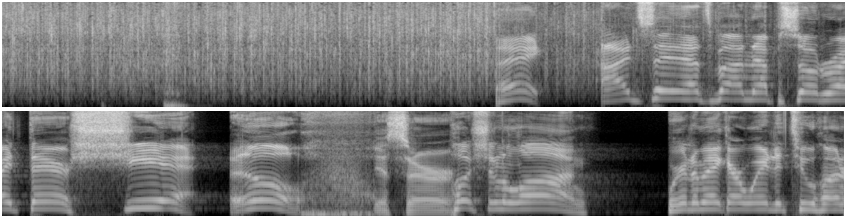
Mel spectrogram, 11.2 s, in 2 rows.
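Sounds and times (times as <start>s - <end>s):
round of applause: 0.0s - 5.3s
speech: 3.3s - 11.2s.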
